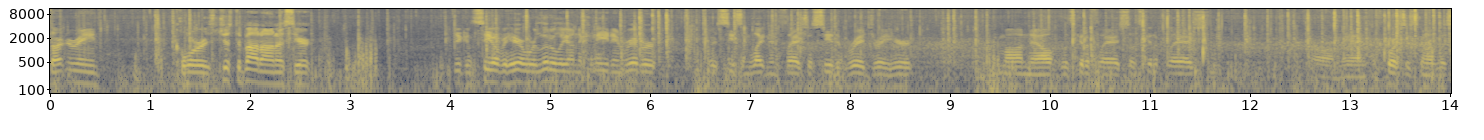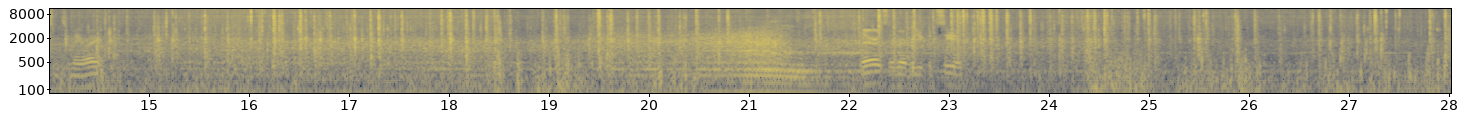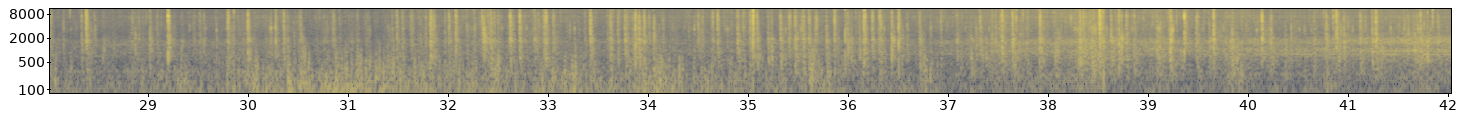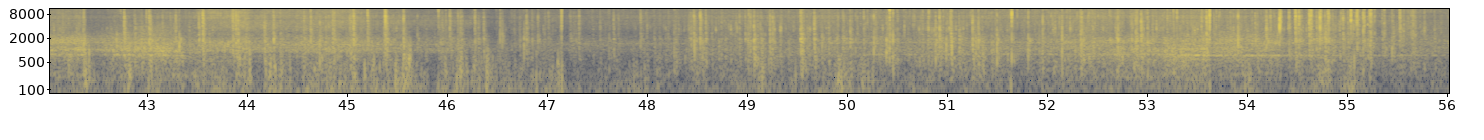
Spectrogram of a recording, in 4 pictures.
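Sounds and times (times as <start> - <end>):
drops hitting near microphone: 0.0 - 56.0
heavy low rumble: 0.0 - 56.0
rain falling: 0.0 - 56.0.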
